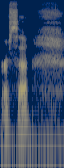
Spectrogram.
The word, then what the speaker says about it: Yursa: Ranged attackers Kime, Strope, Timidor, and Yursa, pronounced Ursa, provide support from a distance.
